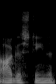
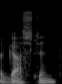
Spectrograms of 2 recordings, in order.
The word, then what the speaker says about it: Augustine: That's how you say it. It's not Augustine. It's Augustine.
